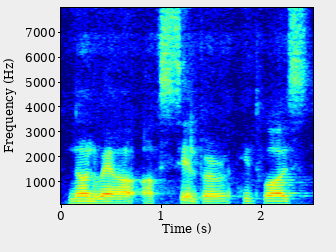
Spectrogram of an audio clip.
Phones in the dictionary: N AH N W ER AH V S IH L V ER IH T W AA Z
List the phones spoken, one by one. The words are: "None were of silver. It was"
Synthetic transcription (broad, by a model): N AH N W ER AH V S IH L V ER IH T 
